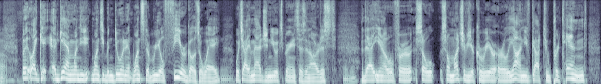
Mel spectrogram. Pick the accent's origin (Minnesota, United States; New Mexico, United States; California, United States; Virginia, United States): New Mexico, United States; I grew up in, my folks are from Jersey. I grew up in New Mexico.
